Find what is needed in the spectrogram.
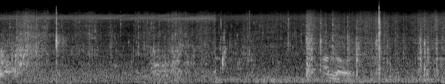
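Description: Feet splashing through shallow seawater as someone wades out onto rocks, loudest at the start, with a few small knocks. A short voice sound comes near the end.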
